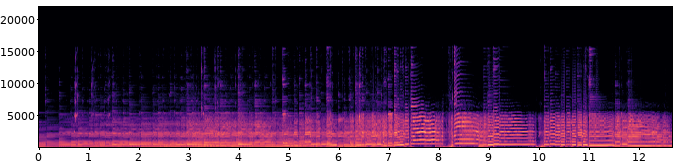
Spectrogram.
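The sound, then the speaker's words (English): An acoustic guitar with its distortion ramped up and then brought all the way down, sustained chords whose pitch sweeps down and back up in a wide swooping arc, followed by choppy, sliding notes with brief gaps. “you could have clean, and then you could put a little bit of distortion. And we could ramp it up. And then, you know, all the way down.”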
